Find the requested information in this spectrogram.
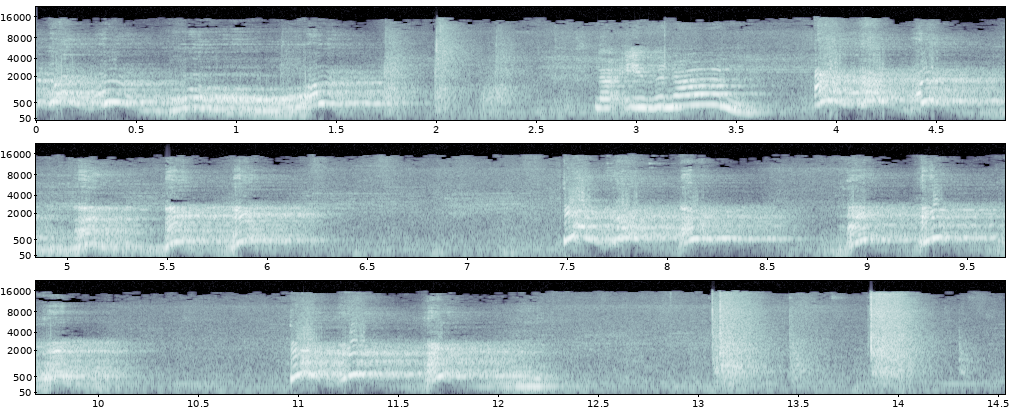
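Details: A male Alaskan Malamute puppy, agitated by a vacuum cleaner, gives repeated yodelling woo-woo howls and yips while a person speaks briefly.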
